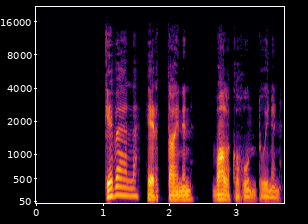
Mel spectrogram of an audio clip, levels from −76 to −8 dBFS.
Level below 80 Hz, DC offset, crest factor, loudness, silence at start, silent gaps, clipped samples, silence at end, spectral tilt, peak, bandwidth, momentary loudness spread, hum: -40 dBFS; under 0.1%; 20 dB; -20 LUFS; 1.05 s; 2.57-2.63 s; under 0.1%; 0.05 s; -6.5 dB/octave; 0 dBFS; 15.5 kHz; 7 LU; none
